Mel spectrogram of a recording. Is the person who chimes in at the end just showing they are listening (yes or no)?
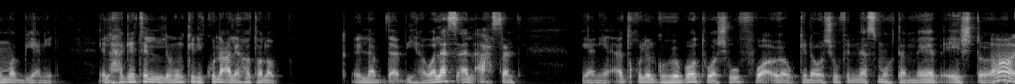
no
